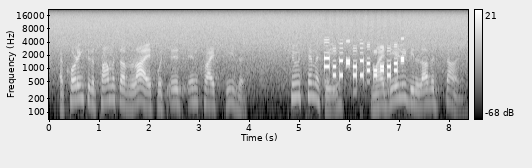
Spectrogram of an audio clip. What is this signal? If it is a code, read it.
Multi-frequency trunk signalling (R1, as on North American trunks), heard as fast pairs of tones, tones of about 70 ms. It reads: KP 2702751325 ST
